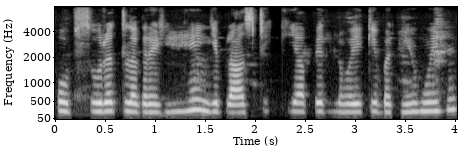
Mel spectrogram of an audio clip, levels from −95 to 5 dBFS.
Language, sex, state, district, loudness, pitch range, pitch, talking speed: Hindi, female, Uttar Pradesh, Jyotiba Phule Nagar, -17 LUFS, 215-235 Hz, 230 Hz, 195 wpm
